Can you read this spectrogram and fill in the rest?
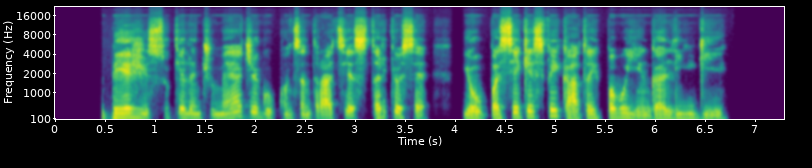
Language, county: Lithuanian, Telšiai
